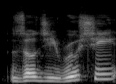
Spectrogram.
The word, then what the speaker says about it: Zojirushi: So really do like this bread maker from, oh, I don't think I even said the name, Zojirushi, I believe that's how you pronounce it, but they're very famous with their rice makers.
